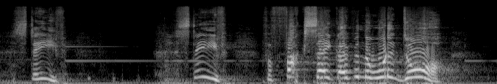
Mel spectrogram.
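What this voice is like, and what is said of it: Panicked, increasingly loud shouting. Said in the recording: “My voice was beginning to get louder.”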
